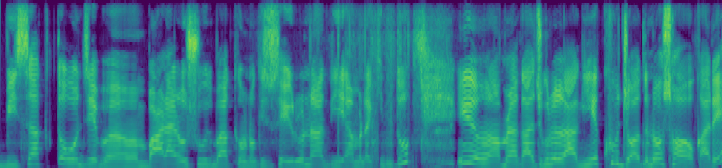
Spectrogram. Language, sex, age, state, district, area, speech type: Bengali, female, 30-45, West Bengal, Jalpaiguri, rural, spontaneous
